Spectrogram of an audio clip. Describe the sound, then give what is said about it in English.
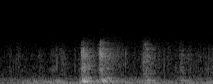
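A door being opened: a couple of soft wooden clunks close together, followed by a fainter knock, all fairly quiet over a low steady hum, with no voices. “Take a look out the door there and see if there's anybody snooping around.”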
